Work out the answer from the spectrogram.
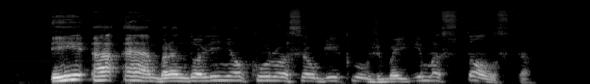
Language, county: Lithuanian, Klaipėda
